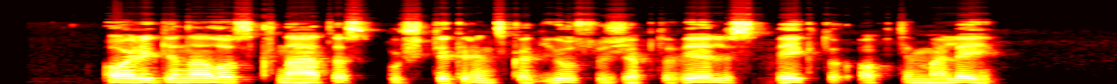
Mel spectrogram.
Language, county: Lithuanian, Klaipėda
